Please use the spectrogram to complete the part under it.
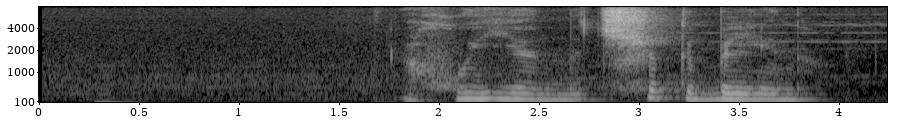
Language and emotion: Russian, angry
